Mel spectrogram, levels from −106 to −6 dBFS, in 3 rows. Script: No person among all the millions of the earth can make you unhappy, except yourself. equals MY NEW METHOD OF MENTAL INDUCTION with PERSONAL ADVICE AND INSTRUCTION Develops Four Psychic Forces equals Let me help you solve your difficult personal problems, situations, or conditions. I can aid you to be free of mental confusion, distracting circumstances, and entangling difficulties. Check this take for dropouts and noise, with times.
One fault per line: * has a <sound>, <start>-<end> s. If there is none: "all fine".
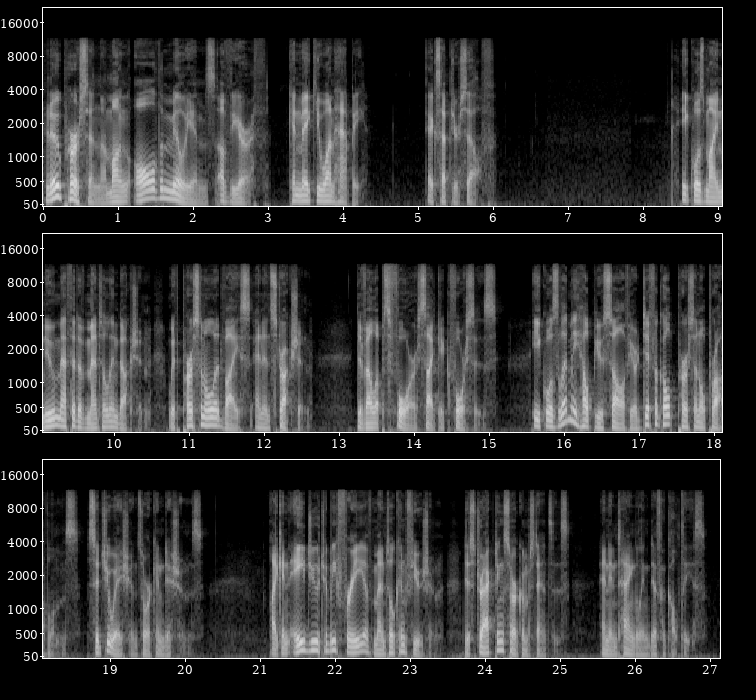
all fine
